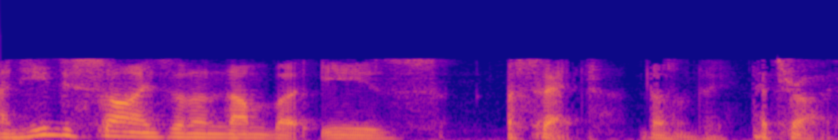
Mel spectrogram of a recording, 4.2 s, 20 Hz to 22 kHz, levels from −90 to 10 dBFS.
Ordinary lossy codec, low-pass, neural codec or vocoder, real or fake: AAC, 16 kbps; 7.2 kHz; none; real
